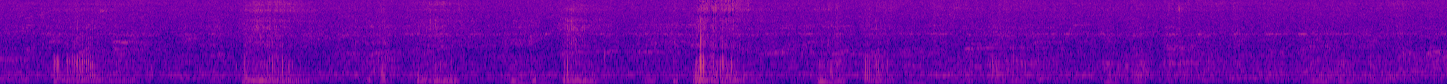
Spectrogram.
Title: Big snores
